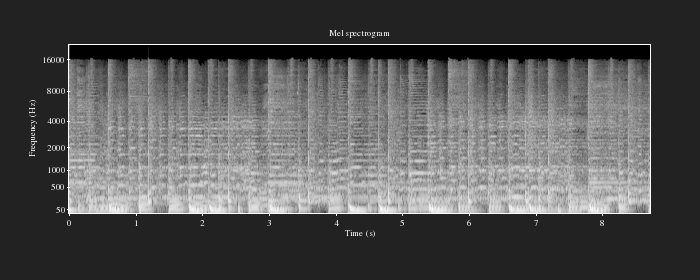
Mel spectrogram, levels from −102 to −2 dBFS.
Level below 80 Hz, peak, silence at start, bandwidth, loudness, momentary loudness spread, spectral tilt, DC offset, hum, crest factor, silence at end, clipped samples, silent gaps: -18 dBFS; 0 dBFS; 0 s; 17 kHz; -16 LUFS; 4 LU; -5 dB/octave; under 0.1%; none; 14 dB; 0 s; under 0.1%; none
